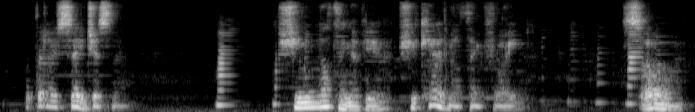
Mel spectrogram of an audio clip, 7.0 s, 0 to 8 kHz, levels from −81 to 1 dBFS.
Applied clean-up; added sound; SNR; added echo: neural mask model DeepFilterNet 3.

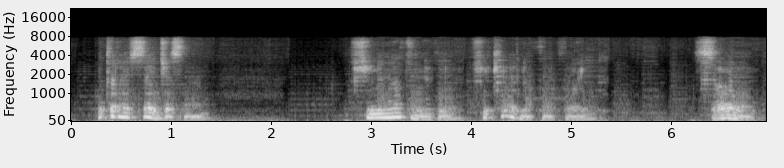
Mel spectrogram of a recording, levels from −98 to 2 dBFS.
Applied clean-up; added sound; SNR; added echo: neural separator model SepFormer DNS4.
